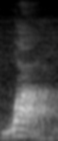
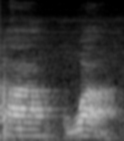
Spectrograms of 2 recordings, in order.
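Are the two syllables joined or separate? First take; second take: joined; separate. First: The two syllables merge into one sound. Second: Each syllable is said separately with breaks. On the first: "Wa and the ha is connected, so you pronounce it together"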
